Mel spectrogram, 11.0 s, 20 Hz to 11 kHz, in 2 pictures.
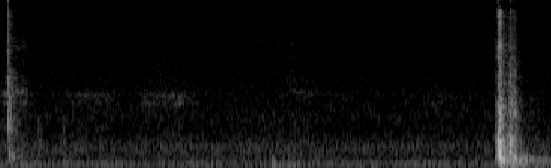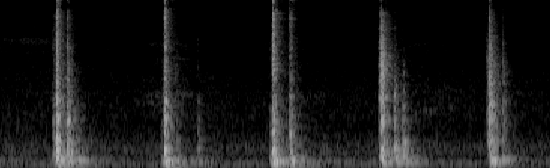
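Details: Gottlieb System 80 pinball (Amazing Spider-Man) solenoid test on a repaired RottenDog MPU board: a quiet hum, then sharp single coil clunks about once a second in sequence, each firing cleanly. Solenoid drive normal.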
